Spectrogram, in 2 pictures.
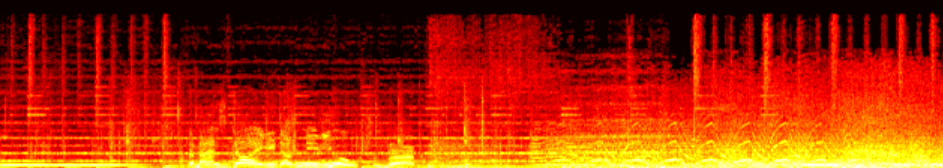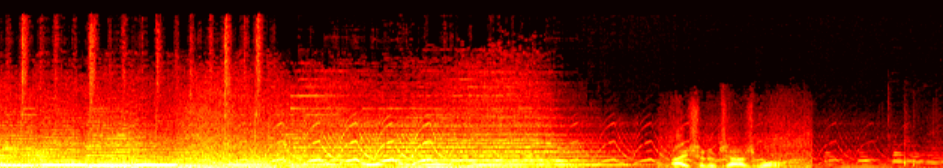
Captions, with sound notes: - The man's dying, he doesn't need you! - Too bad. (siren blaring) - I should have charged more.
